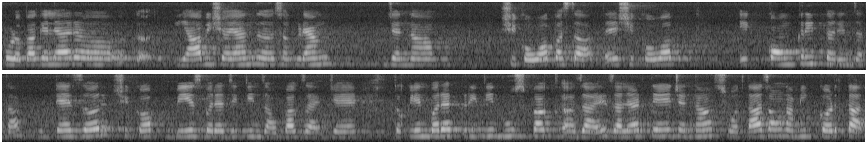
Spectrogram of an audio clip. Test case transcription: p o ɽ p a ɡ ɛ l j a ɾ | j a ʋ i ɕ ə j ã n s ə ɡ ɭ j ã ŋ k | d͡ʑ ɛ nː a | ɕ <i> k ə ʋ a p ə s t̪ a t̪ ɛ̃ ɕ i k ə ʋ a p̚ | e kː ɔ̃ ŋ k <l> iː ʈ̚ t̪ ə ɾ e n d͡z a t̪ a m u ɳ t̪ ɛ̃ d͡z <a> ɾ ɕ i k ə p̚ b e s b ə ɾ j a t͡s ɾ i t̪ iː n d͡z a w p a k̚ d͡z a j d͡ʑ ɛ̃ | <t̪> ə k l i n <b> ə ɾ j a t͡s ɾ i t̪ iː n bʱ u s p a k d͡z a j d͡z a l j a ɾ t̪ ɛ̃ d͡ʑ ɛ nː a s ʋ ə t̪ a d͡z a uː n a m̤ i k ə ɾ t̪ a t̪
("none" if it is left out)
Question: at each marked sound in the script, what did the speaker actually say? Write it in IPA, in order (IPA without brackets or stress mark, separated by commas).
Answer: i, ɾ, ə, t̪, b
